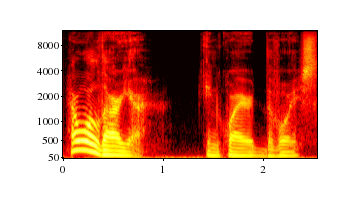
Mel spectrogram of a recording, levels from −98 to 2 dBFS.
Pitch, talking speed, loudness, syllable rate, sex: 120 Hz, 165 wpm, -17 LUFS, 6.0 syllables/s, male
